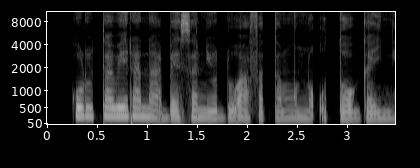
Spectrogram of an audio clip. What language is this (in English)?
Kikuyu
